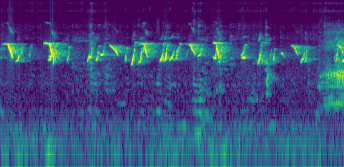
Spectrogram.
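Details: Baby chicks, coloured, eating wheat; bright high peeps slide downward in quick succession, more than two a second, ending in a brief noisy burst.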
